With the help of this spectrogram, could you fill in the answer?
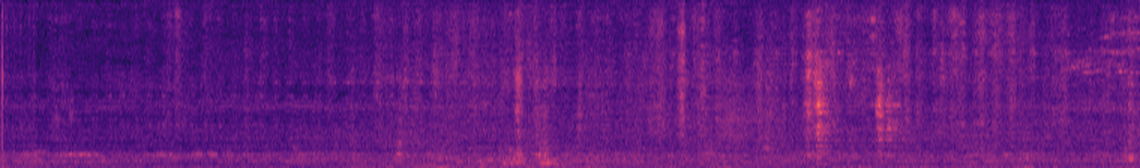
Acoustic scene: street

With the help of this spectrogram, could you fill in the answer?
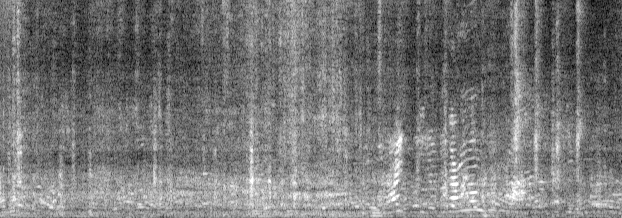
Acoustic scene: park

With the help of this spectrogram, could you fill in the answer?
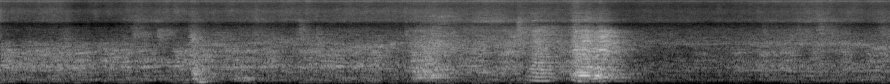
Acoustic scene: restroom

